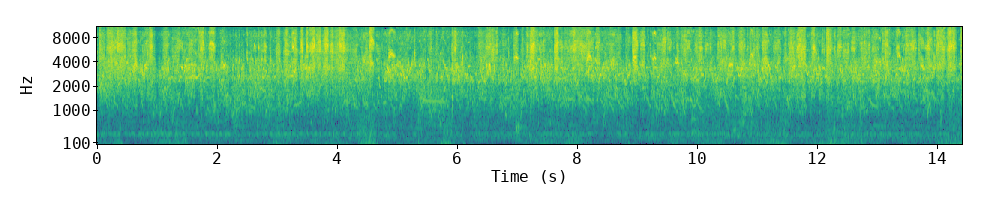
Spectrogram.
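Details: Australian budgie colony in an aviary: harsh squawks and raspy notes mixed into a long, dense bed of high chattering and chirping from many birds, steady with frequent louder peaks.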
